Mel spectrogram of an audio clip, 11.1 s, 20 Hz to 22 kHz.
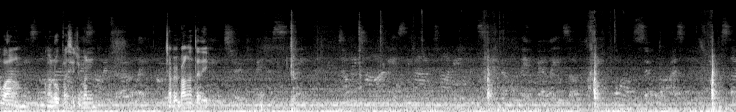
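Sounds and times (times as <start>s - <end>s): low steady hum: 0.0s - 11.0s
knife striking plastic cutting board: 10.6s - 10.8s.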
